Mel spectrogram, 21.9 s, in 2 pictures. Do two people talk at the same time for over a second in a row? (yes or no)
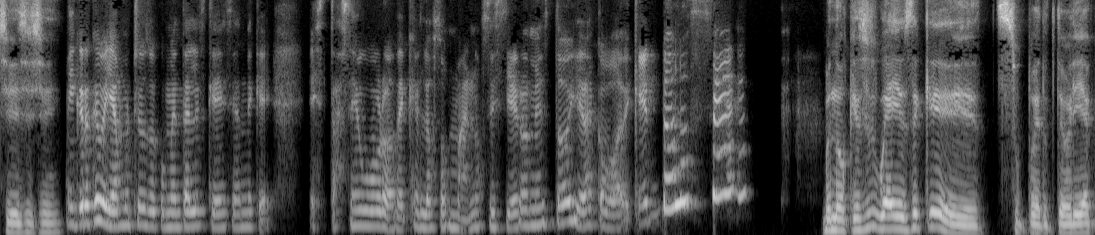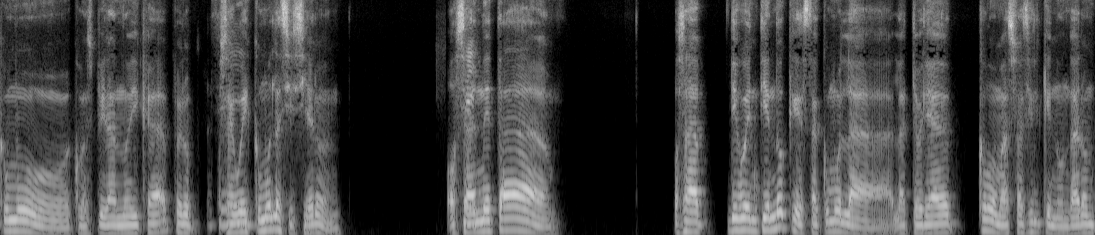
no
